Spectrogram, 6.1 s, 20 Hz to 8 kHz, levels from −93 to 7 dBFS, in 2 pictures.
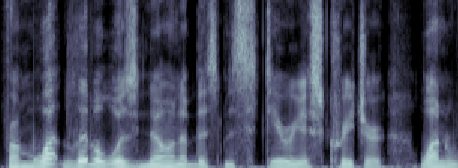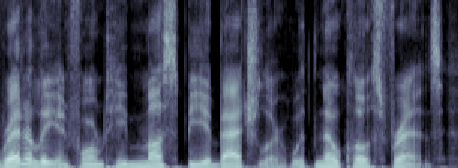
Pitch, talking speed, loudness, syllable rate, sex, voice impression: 145 Hz, 205 wpm, -18 LUFS, 5.9 syllables/s, male, very masculine, slightly young, very adult-like, thick, tensed, powerful, very bright, slightly soft, very clear, very fluent, cool, very intellectual, very refreshing, very sincere, slightly calm, friendly, very reassuring, very unique, elegant, slightly wild, slightly sweet, very lively, very kind, intense, slightly modest, light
